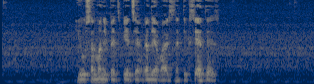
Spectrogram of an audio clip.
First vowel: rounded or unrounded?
rounded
